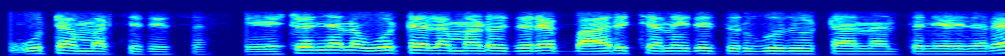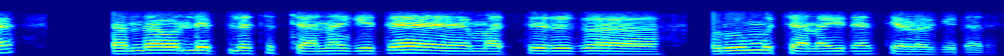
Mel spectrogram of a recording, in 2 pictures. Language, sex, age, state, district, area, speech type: Kannada, male, 18-30, Karnataka, Chitradurga, urban, conversation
